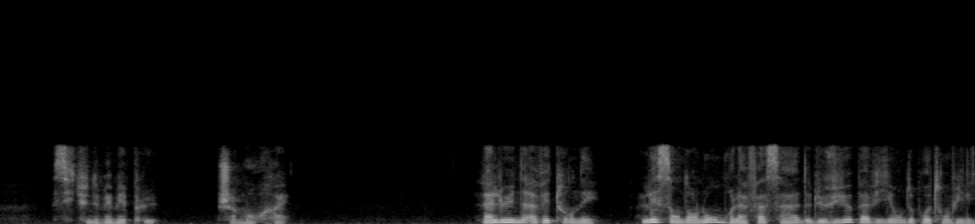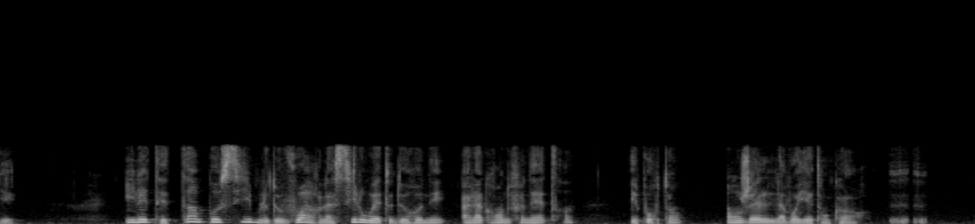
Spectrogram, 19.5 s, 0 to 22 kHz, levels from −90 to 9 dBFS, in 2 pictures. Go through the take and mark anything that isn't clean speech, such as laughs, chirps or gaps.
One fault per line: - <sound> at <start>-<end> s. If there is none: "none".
- laugh at 18.6-19.0 s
